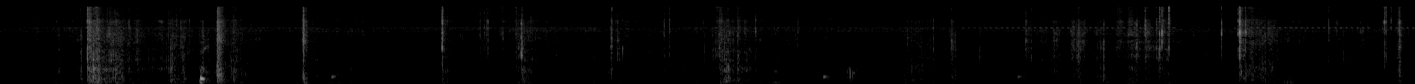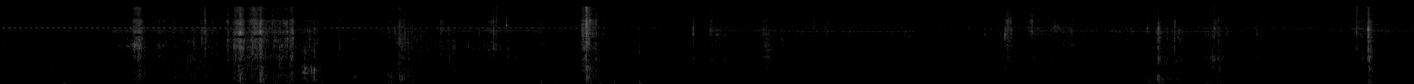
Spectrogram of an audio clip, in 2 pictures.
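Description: Leaves rustling and fruit stems snapping as small fruits are picked by hand from a tree branch, in irregular crackles, over a faint steady high insect drone.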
